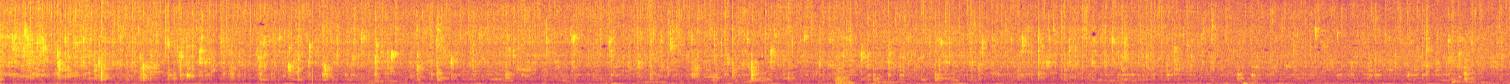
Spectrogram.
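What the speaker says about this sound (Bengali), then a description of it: "এবার প্রথমেই আমি পেঁয়াজগুলো দিয়ে দিচ্ছি।" Onions sizzling in mustard oil in a pan, a faint, even hiss throughout with a few light clicks of stirring, no talking.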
